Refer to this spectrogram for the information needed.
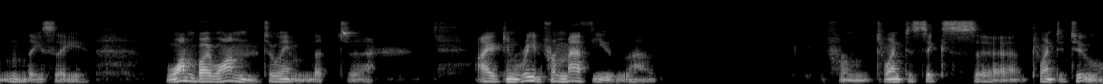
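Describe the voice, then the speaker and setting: Very slowly and with long, frequent pauses, a man with a Swedish accent speaks at a medium pitch, his voice showing vocal fry and very wide pitch swings. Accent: Swedish accent, self-described bad English. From Sweden. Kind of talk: religious reflection monologue. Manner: halting, many fillers.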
